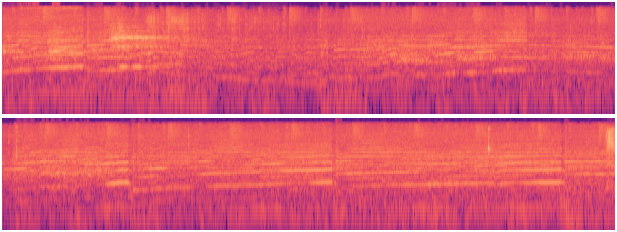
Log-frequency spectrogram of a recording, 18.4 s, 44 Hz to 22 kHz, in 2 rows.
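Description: Race car engine in the Gran Turismo 7 video game, revving hard through the gears with rising and falling pitch, loud and continuous for the whole stretch, no talking.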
